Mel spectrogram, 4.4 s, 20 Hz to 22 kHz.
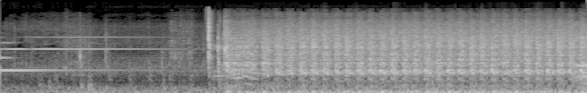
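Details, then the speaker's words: BMW E36 convertible after oil pan replacement, fresh oil, fuel pump fuse pulled to dry crank and build oil pressure: chime then even steady cranking without firing, no knocks or binding; normal. "all right so the oil's in we pulled the fuel pump fuse so we can just dry crank it build up oil pressure so we're gonna go ahead and do that now"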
